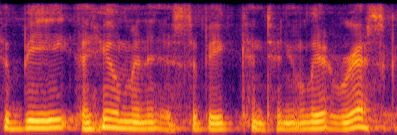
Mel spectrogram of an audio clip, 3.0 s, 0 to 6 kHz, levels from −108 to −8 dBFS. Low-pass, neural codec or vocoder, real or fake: 5.4 kHz; codec, 16 kHz, 4.8 kbps, FACodec; fake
